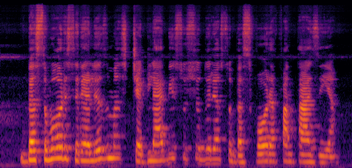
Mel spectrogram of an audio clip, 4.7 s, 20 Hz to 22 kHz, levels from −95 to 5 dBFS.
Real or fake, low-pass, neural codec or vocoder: real; 19.8 kHz; none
